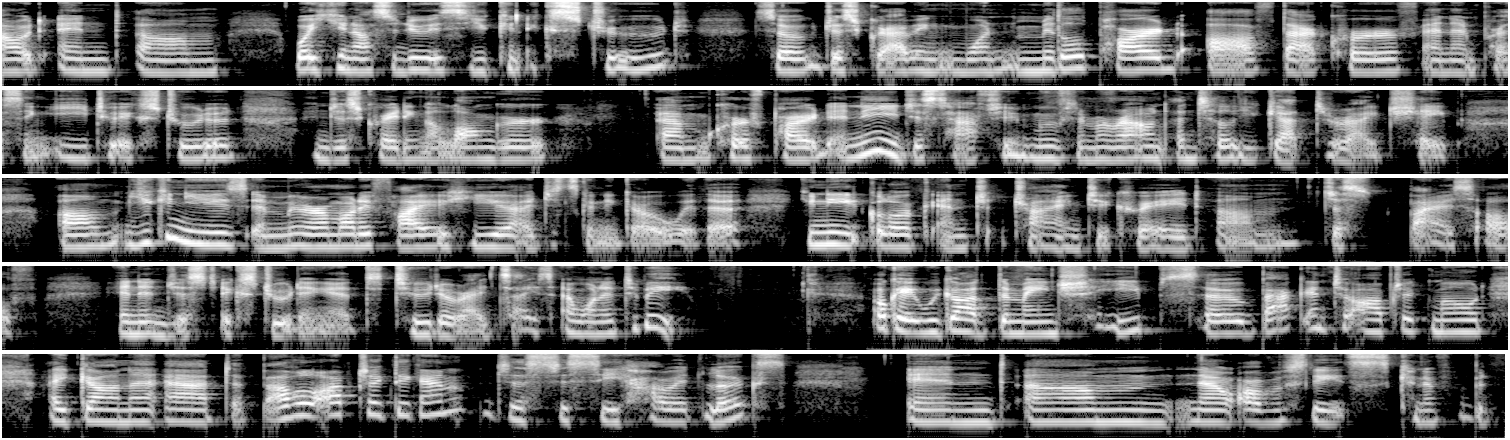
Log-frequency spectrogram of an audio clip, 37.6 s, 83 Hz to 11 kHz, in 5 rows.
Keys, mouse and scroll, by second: 0.1 click, 0.3 g, 0.6 click, 0.8 scroll down 4, 1.0 click, 1.3 g, 1.8 scroll up 5, 2.1 scroll down 1, 2.3 scroll down 1, 2.5 click, 2.8 g, 3.4 click, 3.6 g, 4.1 e, 4.9 e, 6.3 click, 6.6 g, 7.2 click, 7.5 g, 8.4 click, 8.7 g, 9.4 click, 9.7 g, 10.8 click, 11.0 g, 11.5 click, 11.9 g, 12.7 click, 13.0 click, 13.2 g, 13.8 click, 13.9 g, 14.8 click, 14.9 g, 16.2 click, 16.5 g, 18.6 click, 18.7 click, 18.9 g, 19.5 click, 20.0 g, 20.2 click, 20.5 click, 20.9 click, 21.0 g, 21.6 click, 21.8 g, 22.3 click, 22.3 g, 23.6 g, 24.0 click, 24.3 g, 25.2 click, 25.5 g, 26.0 click, 26.2 g, 26.9 click, 27.3 g, 28.7 scroll down 2, 29.0 Tab, 29.3 middle click, 32.0 click, 34.7 click, 36.1 middle click.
